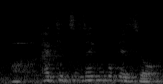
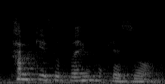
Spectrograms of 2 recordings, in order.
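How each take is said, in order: First: 같이 said softly, falling, hushed much softer; soft farewell words. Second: 함께 lightly stressed, soft and falling; tender last words. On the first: Practicing last words lying in the dark, softly. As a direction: murmur it as a gentle last goodbye. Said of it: "좀 이게 식상할 것 같아". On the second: Nun rehearsing dying words for loved ones, tenderly. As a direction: say it gently like a poetic goodbye. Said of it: "그걸 좀 더 시적으로 표현을 해야지". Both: Shown as a demonstration.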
